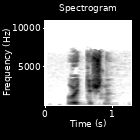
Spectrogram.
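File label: "лыддьысьны", Komi, male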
